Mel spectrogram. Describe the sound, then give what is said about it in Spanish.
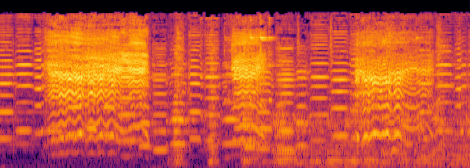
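Goats bleating on an organic goat-raising farm in Santiago del Estero, Argentina: several loud, wavering, nasal bleats in overlapping bursts, with brief gaps between calls. “Llega Incupo y nos habla de la cría de cabras, pero estas cabras se crían de una forma un poco distinta.”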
